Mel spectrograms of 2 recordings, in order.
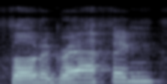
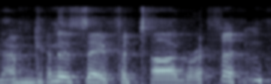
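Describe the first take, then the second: First: Said in the usual way. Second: "photographing" as fuh-TAH-graphin; Southern photographing. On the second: Shown as a demonstration. Player showing Lotta's word, "photographing" as fuh-TAH-graphin. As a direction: stress the second syllable and drop the g in "photographing".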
